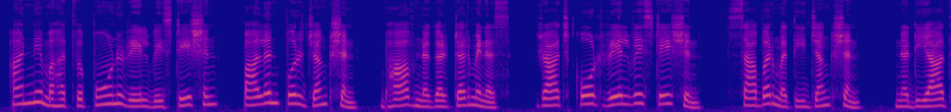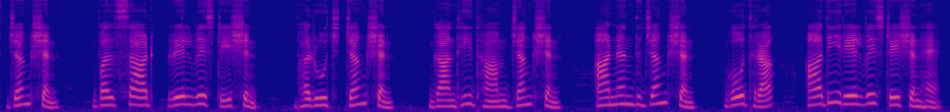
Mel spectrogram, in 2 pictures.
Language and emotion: Hindi, neutral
